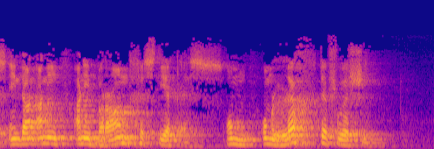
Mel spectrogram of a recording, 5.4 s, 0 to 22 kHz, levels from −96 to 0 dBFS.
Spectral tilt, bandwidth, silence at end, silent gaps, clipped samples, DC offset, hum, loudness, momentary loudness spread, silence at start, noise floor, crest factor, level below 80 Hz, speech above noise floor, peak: -7 dB/octave; 8 kHz; 0.6 s; none; under 0.1%; under 0.1%; none; -19 LUFS; 10 LU; 0 s; -53 dBFS; 16 dB; -58 dBFS; 34 dB; -4 dBFS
